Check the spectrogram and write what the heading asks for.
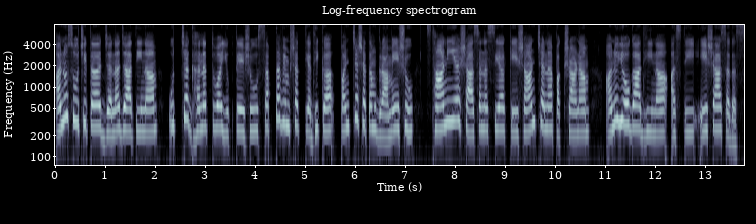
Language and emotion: Sanskrit, neutral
